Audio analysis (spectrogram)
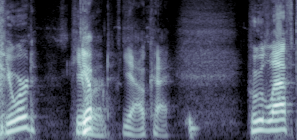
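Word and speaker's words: Huard: How do we pronounce this gentleman's last name? Huward. Huward.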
